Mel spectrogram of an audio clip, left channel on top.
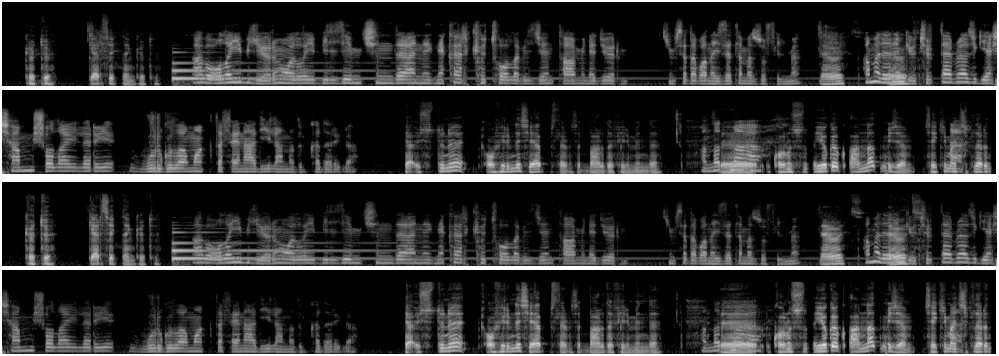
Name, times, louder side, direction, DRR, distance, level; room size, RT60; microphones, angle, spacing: voice 1, 0.9-1.6 8.2-8.6 8.8-9.1 14.0-16.5 16.8-19.8, right 2 dB, 50° right, 4.3 m, -23 dB
Piano, 1.7-6.5 8.2-9.0, right 2 dB, 90° right, 6.7 m, -33 dB
voice 2, 1.9-6.3 6.6-13.5 16.9-17.6 19.4-19.6, left 4 dB, 90° left, 1.9 m, -28 dB
open air
head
